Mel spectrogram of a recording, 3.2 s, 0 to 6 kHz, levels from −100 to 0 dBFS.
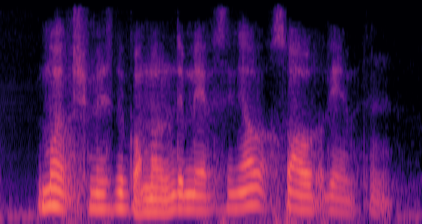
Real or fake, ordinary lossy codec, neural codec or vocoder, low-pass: fake; MP3, 32 kbps; codec, 16 kHz in and 24 kHz out, 0.9 kbps, LongCat-Audio-Codec, four codebook decoder; 5.4 kHz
